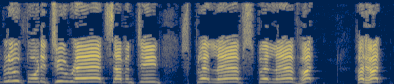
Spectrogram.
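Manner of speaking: high, loud cadence at the line; quarterback calling cadence. Pretend. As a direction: bark the snap count like a quarterback. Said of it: "lost myself there".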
